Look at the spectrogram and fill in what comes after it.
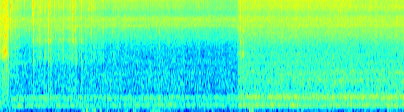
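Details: Honeybees wait to be scooped into a second hive box after their combs have been tied in. A continuous low droning hum grows louder about halfway through, with a few faint clicks.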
